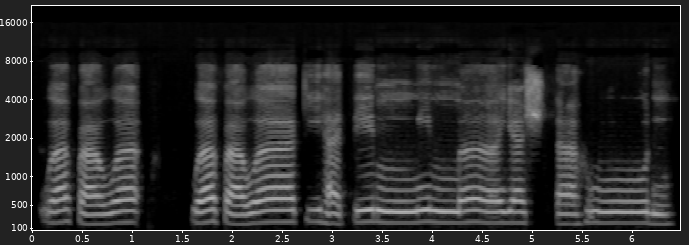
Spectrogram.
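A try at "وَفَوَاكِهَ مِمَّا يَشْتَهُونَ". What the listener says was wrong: Wa fawakiha mimma nggak ada pihatin. Wa fawakihat nggak ada tinnya di sini mah. Wa fawakiha.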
